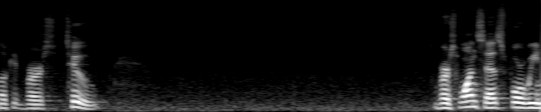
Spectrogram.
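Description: A man reads aloud through a microphone, pausing between phrases.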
